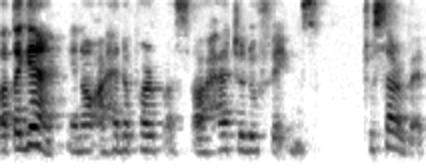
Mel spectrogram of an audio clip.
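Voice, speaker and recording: In a Romanian accent, a woman speaks at a moderate pace in a fairly high pitch with fairly even intonation. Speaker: coach and community founder. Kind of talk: interview. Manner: halting.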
